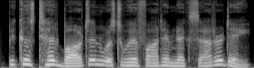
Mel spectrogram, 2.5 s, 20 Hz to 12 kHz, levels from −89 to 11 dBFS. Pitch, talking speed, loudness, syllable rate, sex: 165 Hz, 235 wpm, -16 LUFS, 6.3 syllables/s, male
